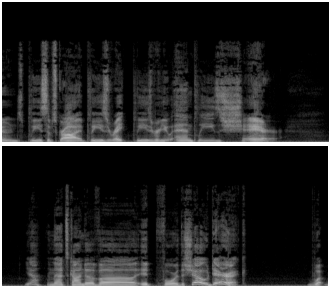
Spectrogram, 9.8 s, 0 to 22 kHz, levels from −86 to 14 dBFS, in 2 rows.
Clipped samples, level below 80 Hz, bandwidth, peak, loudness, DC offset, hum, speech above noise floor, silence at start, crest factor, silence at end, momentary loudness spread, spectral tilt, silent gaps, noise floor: under 0.1%; -54 dBFS; 16 kHz; -6 dBFS; -22 LUFS; under 0.1%; none; 27 dB; 0 s; 16 dB; 0 s; 11 LU; -5 dB/octave; none; -49 dBFS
